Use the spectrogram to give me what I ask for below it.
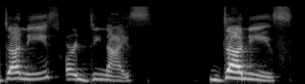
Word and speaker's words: Denise: Denise. Like duh and knees.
